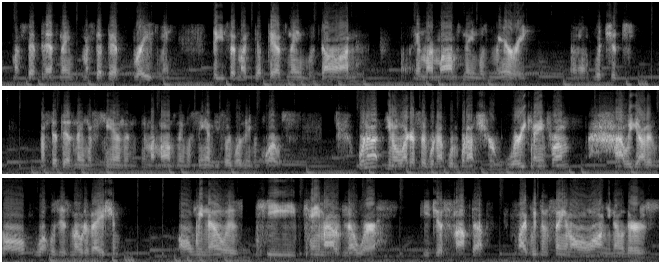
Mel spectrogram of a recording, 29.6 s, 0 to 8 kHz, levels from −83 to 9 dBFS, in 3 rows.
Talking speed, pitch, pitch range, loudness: 175 wpm, 85 Hz, 85-95 Hz, -20 LUFS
